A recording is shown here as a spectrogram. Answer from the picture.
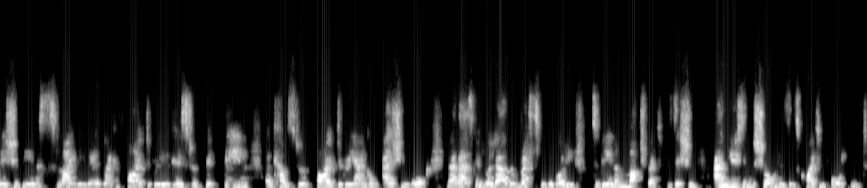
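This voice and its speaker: In an unremarkable speaking voice, a woman talks at a fairly quick pace, fairly high in pitch with fairly even intonation. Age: 60s. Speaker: postural alignment specialist. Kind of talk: interview webinar.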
